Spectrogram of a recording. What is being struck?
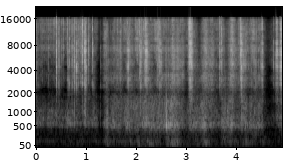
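Dry rice grains in a plastic food container.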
